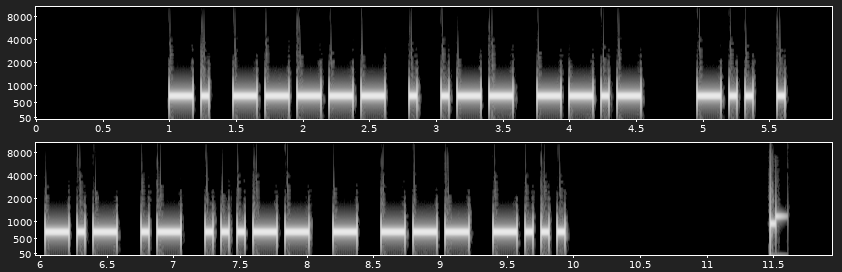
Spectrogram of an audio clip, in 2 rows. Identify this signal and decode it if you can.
Morse code, heard as a keyed tone, about 20 wpm, 700 Hz. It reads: N0EWQ DE KA3TOB
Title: USA Callsign DE Callsign 20wpm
